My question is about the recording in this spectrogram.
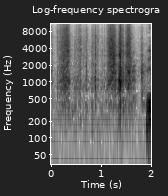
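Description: Kraft paperboard pillow box being squeezed open by hand, the cardboard rubbing and scraping in a few rough swells.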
